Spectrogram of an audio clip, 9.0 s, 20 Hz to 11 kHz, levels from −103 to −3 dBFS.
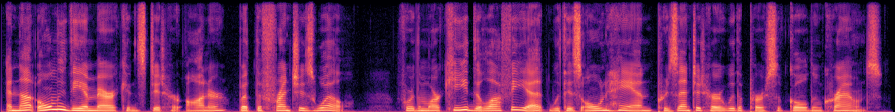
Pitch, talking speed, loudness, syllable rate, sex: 190 Hz, 200 wpm, -18 LUFS, 5.1 syllables/s, female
